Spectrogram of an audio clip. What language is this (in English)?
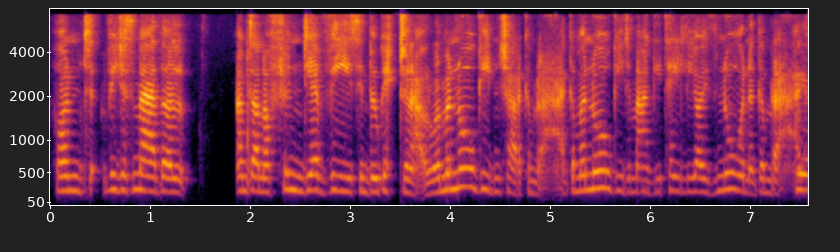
Welsh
